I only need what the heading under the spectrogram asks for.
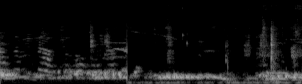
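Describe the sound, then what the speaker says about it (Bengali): Biscuit-coloured pigeons with feathered feet, kept in an enclosed room, coo in low, throaty, rolling phrases close by, repeating with brief pauses. "এই যে আরেক জোড়া বিস্কিট কালার কবুতর"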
